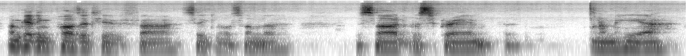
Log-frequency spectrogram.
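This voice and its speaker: Husky deep-voiced man teaching meditation. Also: rough recording. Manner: halting, many fillers and restarts, gentle. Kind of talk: online meditation class introduction. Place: room at a meditation centre.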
